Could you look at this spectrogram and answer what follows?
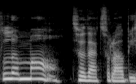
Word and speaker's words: Le Mans: So here in America, this word looks like Le Mans. It is French pronounced, obviously. It's a French word. And it's pronounced Le Mans.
